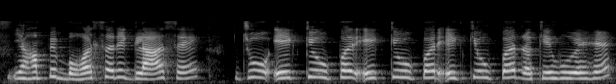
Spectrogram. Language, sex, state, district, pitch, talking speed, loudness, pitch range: Hindi, female, Bihar, Supaul, 290 Hz, 185 wpm, -18 LUFS, 275-325 Hz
